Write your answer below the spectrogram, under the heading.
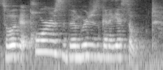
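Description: A woman at a fairly quick pace with ordinary pitch variation, audible room echo and light background noise. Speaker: vlogger. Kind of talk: casual vlog chat. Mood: upbeat, slightly relieved. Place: bathroom. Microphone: phone near.

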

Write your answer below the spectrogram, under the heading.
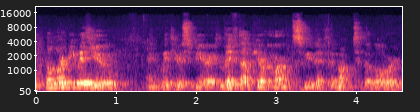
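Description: With audible room echo and light background noise, a man talks at a medium pitch and a moderate pace. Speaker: priest. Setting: church, parish Mass. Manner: formal, measured, reverent liturgical cadence in prayers; conversational homily. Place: home room. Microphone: camera far.

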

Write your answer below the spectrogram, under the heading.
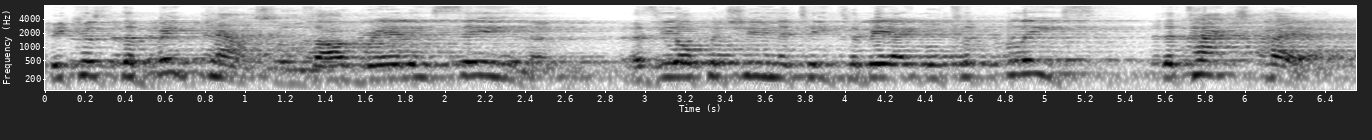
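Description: A man speaks at a moderate pace in an extremely high pitch with fairly even intonation, and audible echo fills the room. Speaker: local councillor addressing party conference. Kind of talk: political speech. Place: hall. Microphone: podium.

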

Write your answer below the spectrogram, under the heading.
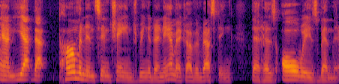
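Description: Over a quiet background, a man speaks very slowly at a fairly high pitch. His pitch variation is ordinary. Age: 40s. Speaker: investment manager hosting a market commentary show. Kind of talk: solo market commentary monologue. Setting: studio. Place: office. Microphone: lapel.

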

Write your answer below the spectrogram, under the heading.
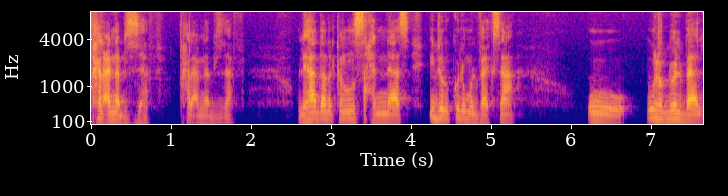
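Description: A man speaks with a dark, mellow tone and lively intonation at a moderate pace. He leaves long, frequent pauses against a quiet background. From Morocco, Tiflet, Souss roots; Morocco. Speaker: shop owner. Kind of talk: interview. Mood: warm, cheerful.

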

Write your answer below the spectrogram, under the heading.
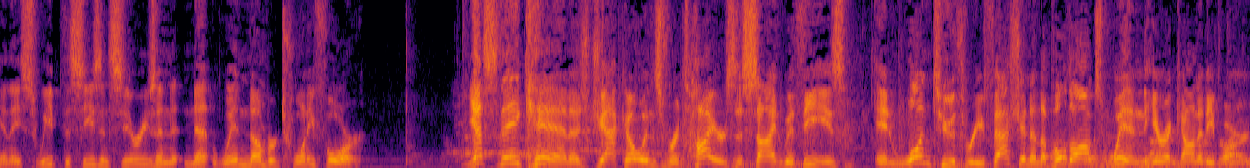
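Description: A man with an American accent speaks in a raised, projected voice, high for a man, with lively intonation at a fairly slow pace over light background noise. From United States. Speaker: play-by-play sports announcer. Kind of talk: live baseball play-by-play broadcast call. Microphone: headset.

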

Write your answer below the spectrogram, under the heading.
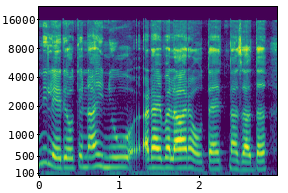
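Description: A woman speaks with ordinary pitch variation. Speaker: mom vlogger. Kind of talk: voice-over narration. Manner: casual, chatty.

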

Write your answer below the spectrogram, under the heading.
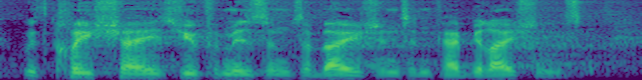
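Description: The man's delivery moves at a moderate pace. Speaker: panel moderator. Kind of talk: event introduction and reading aloud. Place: stage.

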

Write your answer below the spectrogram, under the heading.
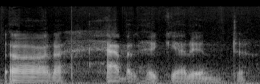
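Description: A man's very deep, low voice at a very slow pace. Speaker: author reading own work. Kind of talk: spoken-word fable reading. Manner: slurred, hard to follow.

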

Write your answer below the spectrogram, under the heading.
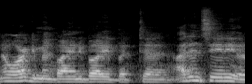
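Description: A man with a fairly high pitch talks very fast, with audible room echo and light background noise. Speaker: baseball broadcaster. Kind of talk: live sports commentary. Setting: press box, air-conditioned. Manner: casual, conversational play-by-play with filler words and light humor. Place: stadium. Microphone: phone near.

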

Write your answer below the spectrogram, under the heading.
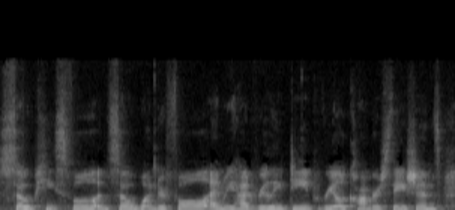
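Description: Delivered at a fairly quick pace, the speech keeps a fairly even intonation. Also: woman. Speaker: lifestyle vlogger. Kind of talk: casual vlog chat. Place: home room. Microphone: camera far.

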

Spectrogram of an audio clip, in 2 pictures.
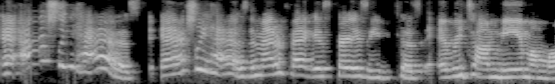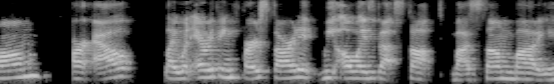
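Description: In a Southern US accent, a woman with a fairly high pitch speaks at a moderate pace with lively intonation. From Tennessee. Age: 20s. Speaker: model; interview guest. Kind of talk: interview. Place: home room. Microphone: video call.

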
